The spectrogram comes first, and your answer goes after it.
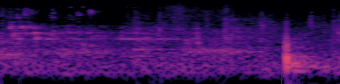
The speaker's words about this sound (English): So if I take salt and I put it in water,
